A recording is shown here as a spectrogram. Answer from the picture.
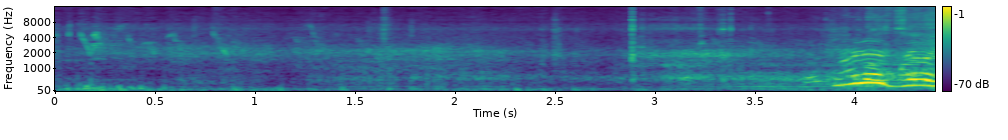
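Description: Quiet outdoor ambience with faint high chirps, a single click about three seconds in, and a drawn-out pitched call starting right at the end.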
